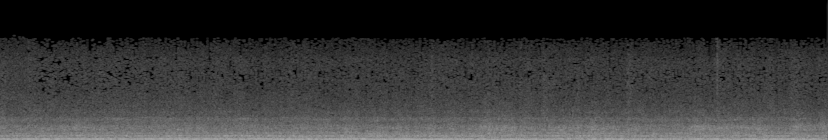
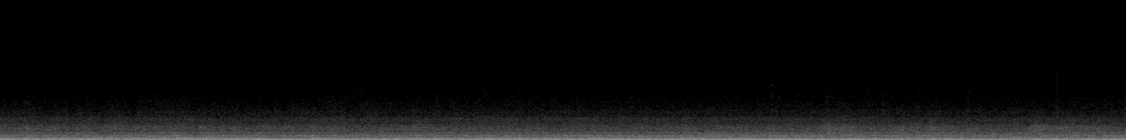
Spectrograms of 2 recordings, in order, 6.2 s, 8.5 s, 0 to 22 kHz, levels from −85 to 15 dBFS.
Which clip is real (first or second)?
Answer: second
